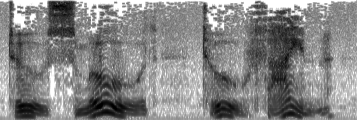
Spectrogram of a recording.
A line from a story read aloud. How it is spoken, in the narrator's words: whispered above her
